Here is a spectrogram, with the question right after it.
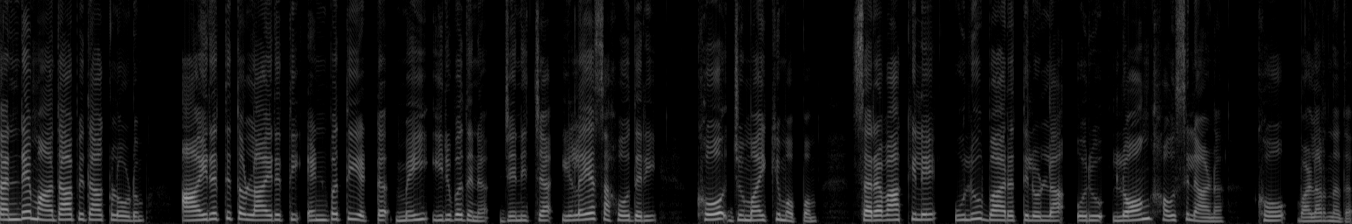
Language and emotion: Malayalam, neutral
